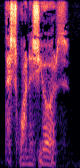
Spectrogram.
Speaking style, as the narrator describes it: whispered

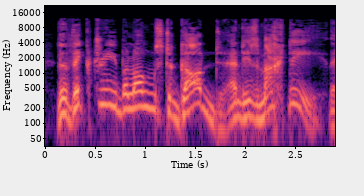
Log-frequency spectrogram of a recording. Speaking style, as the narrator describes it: they cried

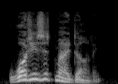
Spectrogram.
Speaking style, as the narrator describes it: she asked anxiously

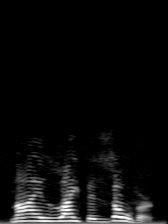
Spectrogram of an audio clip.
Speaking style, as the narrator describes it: she screamed at me

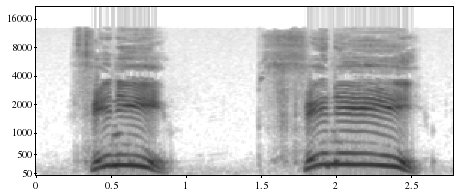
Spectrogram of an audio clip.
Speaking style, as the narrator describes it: roared a bull voice in German

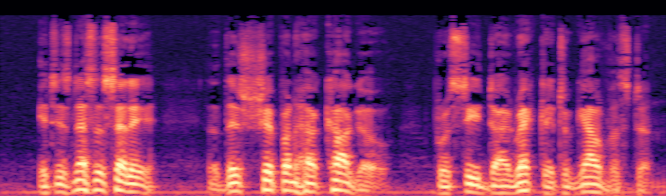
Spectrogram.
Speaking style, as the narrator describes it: she said softly

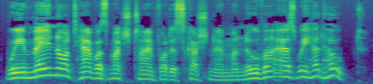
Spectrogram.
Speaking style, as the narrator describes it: Herzog snorted

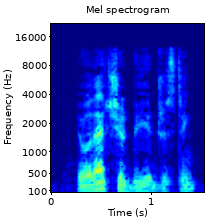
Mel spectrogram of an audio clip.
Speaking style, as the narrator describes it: Daniel smiled grimly

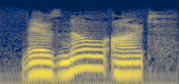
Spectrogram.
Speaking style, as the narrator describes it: I sighed and repeated

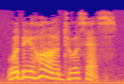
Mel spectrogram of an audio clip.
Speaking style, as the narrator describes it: said George with a heavy alcoholic sigh

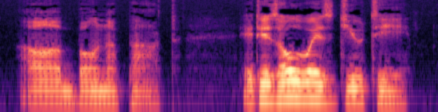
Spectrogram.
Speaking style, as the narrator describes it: Charmaine sighed with resignation

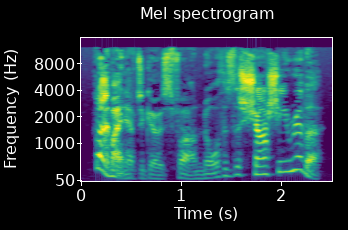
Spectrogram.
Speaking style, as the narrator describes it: Zuka snapped sarcastically

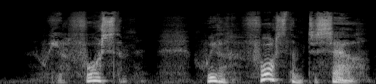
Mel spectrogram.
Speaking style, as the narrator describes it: muttered Duff again

